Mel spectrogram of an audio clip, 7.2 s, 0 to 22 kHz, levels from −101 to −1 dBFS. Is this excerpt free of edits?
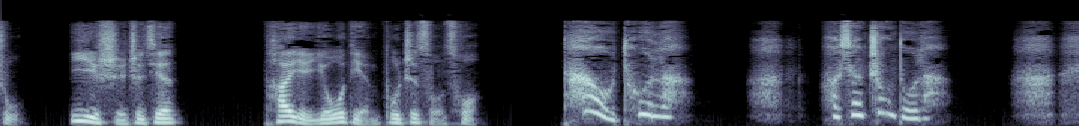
no; 2 cuts; at 3.7 s, 5.3 s

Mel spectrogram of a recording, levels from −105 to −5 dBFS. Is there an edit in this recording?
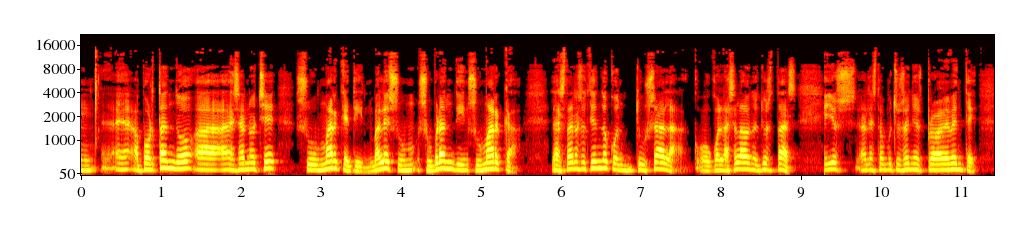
yes; 2 cuts; at 4.8 s, 9.3 s

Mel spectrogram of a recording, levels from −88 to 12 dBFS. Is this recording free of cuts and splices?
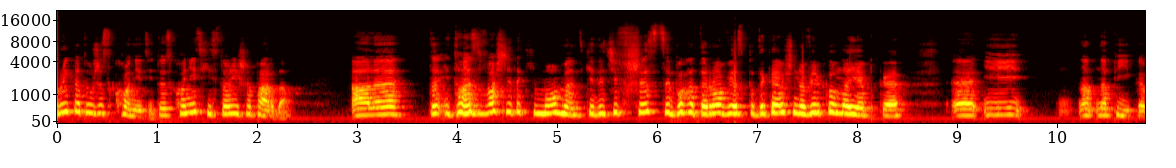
yes; 0 cuts

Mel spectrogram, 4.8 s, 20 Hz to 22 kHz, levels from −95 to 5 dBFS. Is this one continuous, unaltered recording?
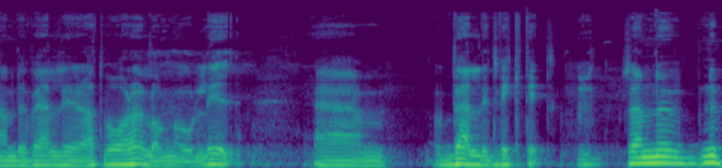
yes; 0 cuts

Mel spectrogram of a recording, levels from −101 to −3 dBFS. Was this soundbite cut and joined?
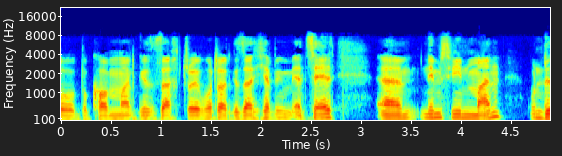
no; 0 cuts

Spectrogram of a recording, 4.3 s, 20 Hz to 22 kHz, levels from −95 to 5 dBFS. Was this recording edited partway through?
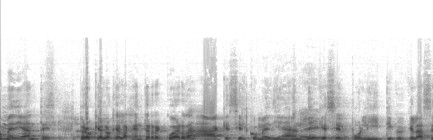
no; 0 cuts

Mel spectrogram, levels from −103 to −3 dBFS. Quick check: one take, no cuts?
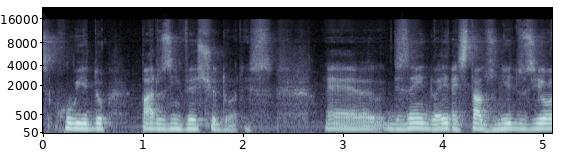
no; 2 cuts; at 2.7 s, 4.1 s

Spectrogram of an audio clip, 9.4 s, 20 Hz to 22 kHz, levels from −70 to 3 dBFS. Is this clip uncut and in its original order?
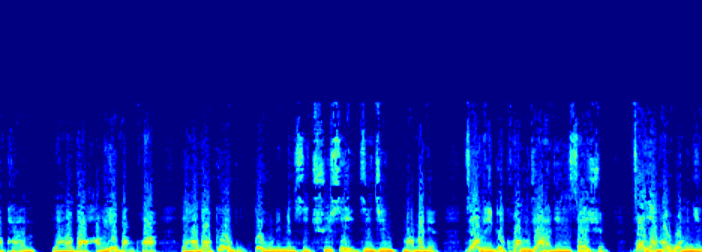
no; 1 cut; at 8.2 s

